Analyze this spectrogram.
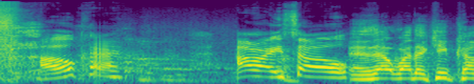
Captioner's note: laughing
